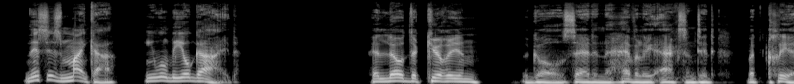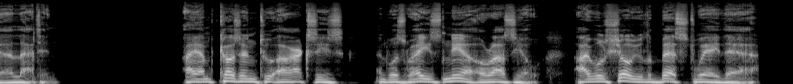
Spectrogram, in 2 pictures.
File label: english british audiobooks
